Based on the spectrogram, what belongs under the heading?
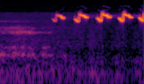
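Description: Nashville Warbler song: a quick series of high, thin two-part notes, repeated about five times in a second. A faint murmur of voices comes just before.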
